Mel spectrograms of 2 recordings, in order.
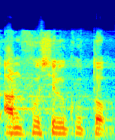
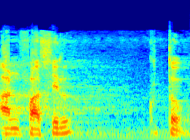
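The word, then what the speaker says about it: أنفس الكتب: anut bacaan saya saja di sini ditulis anfusil kutub kalau saya baca anfasil kutub karena maknanya kitab ter baik Kalau kitab terbaik bacanya bukan anfus tapi apa anfas ya nanti kamu debat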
